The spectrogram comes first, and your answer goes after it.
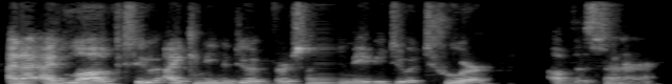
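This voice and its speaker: A man's voice: mid-range voice, brisk, fairly bright tone, rough recording. A man speaking earnestly in a casual interview as a youth outreach worker, often restarting his sentences. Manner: earnest, full of restarts and "you know".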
